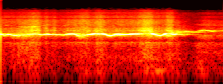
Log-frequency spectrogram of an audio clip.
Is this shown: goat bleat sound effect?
no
